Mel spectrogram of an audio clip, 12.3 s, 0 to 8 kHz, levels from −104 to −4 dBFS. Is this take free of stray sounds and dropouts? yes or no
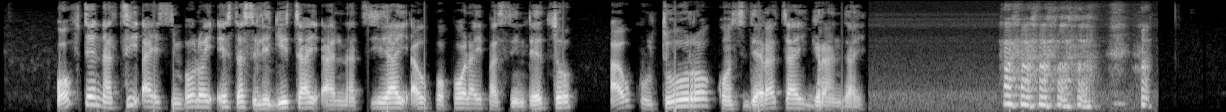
no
